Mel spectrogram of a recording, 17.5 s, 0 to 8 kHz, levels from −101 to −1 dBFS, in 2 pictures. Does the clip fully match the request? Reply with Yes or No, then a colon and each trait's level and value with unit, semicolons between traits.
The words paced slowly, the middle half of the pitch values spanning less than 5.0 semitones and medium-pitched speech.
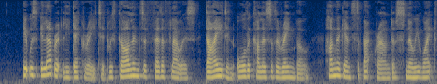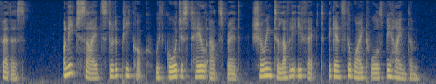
No: average, 155 wpm; average, 3.8 semitones; medium, 165 Hz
